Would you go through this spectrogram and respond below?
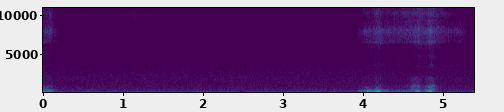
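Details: Old female American Cocker Spaniel, 13 years of age, asleep and snoring: after a quiet stretch, a burst of choppy, pulsing, snorting breaths in three quick throbs near the end.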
